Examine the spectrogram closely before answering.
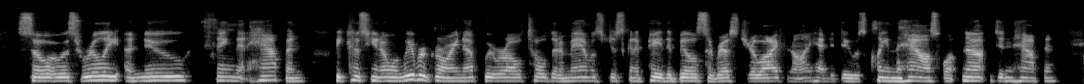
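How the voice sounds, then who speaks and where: In a dry, close sound with no echo and a quiet background, a woman with a fairly low voice speaks fairly quickly in a flat monotone. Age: 70s. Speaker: artist and writer. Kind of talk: interview.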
